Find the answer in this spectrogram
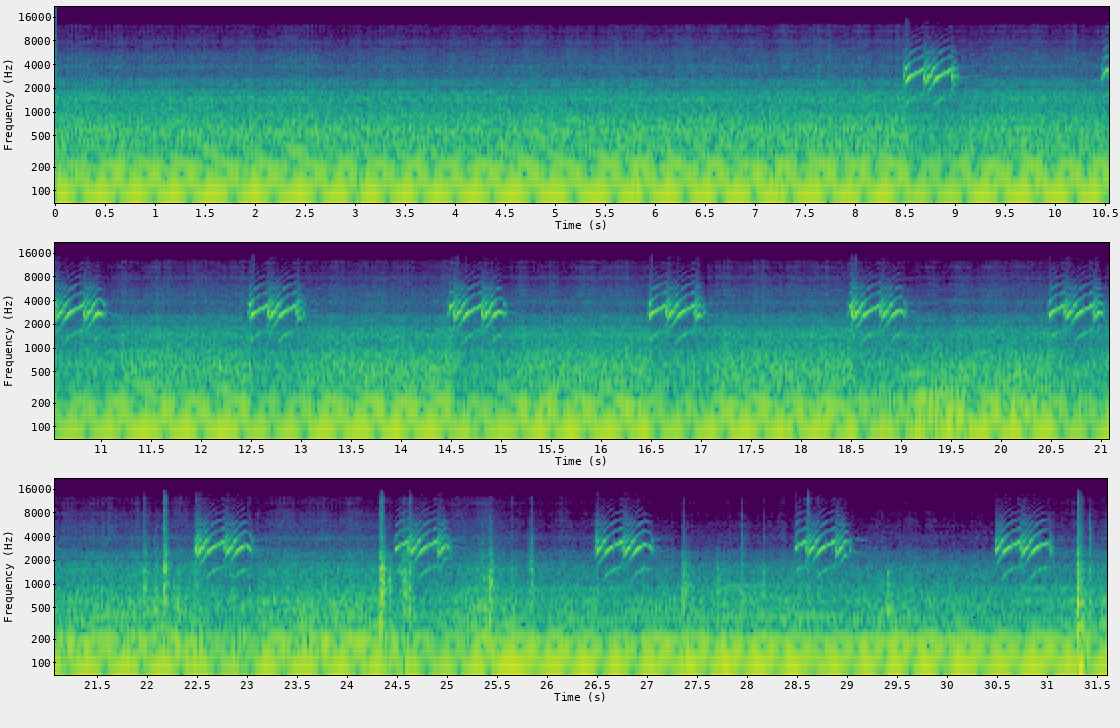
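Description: Rally car engine idling steadily, heard from inside the cabin. From about eight seconds in, a short high chirp repeats every two seconds over it.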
